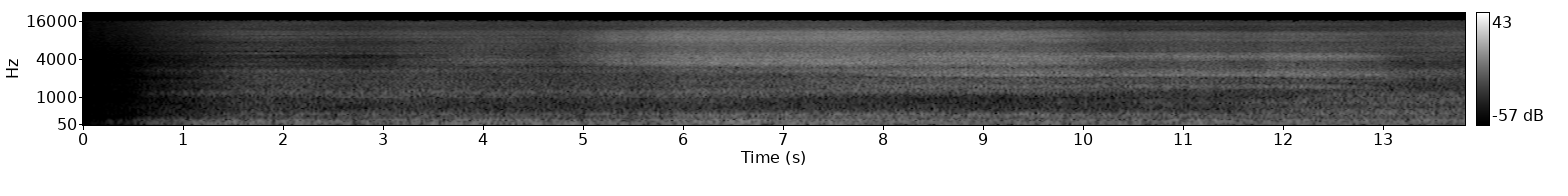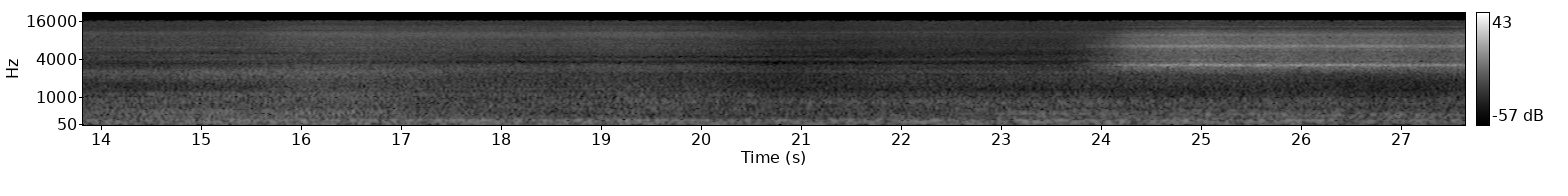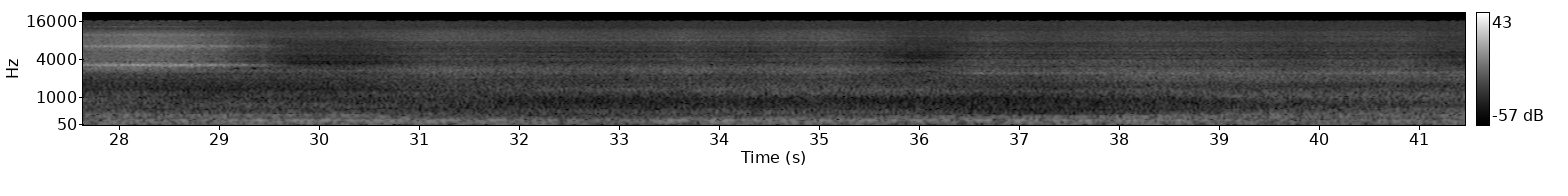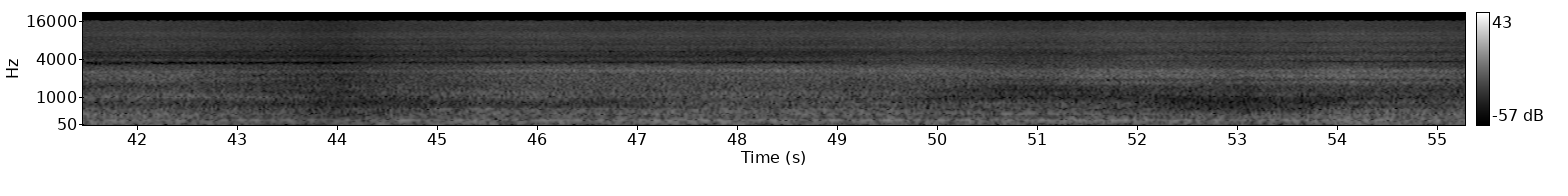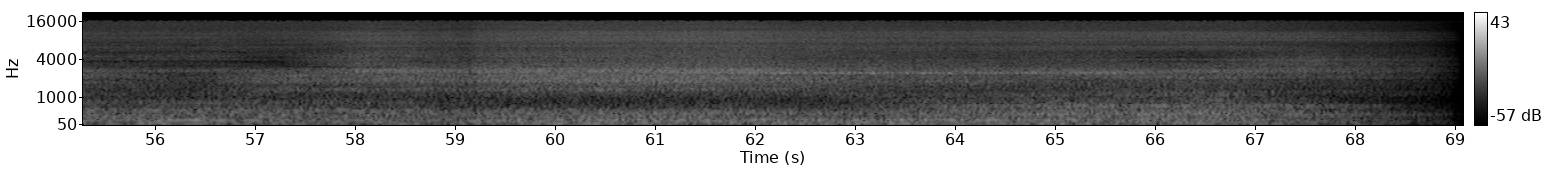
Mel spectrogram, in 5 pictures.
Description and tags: Scattered Ghost
Whistling and howling voices on a holy graveyard. A slow transition, as slow as death comes. Own voice recording, change speed, paulstretch and a little bit of Granular Scatter Processor.
Recorded with a Zoom H2. Edited with Audacity.
Plaintext:
HTML:
action, adventure, creepy, dark, fantasy, fear, feedback, game-design, game-sound, ghosts, horror, noir, noire, role-playing-game, rpg, scary, sci-fi, sinister, spooky, suspense, tense, terror, thriller, transition, video-game, voices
